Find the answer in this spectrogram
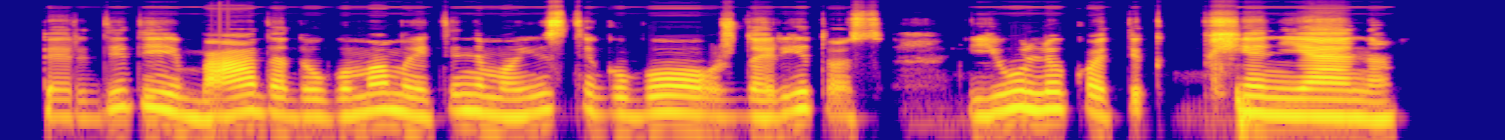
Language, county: Lithuanian, Telšiai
